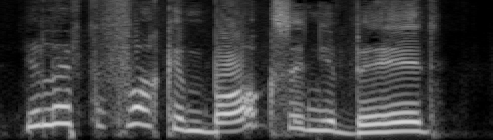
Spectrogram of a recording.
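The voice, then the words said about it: Put-on mixed Scottish accent. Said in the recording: “the two Scottish accents there. I'm doing my best. They were from Edinburgh, actually... Forgive me. I have a mixed Scottish accent.”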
